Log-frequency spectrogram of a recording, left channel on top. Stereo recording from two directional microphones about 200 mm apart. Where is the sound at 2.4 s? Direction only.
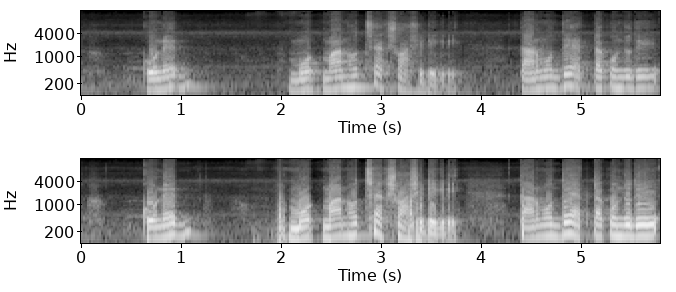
50° right (ahead or behind).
